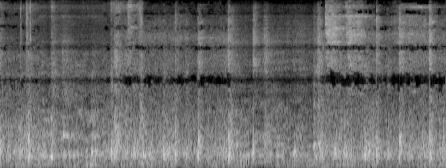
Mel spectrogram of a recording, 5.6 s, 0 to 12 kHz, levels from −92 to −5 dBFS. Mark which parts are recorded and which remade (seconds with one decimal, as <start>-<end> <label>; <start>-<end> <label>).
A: 0.0-0.5 recorded; 0.5-1.3 remade; 1.3-2.9 recorded; 2.9-4.0 remade; 4.0-5.6 recorded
